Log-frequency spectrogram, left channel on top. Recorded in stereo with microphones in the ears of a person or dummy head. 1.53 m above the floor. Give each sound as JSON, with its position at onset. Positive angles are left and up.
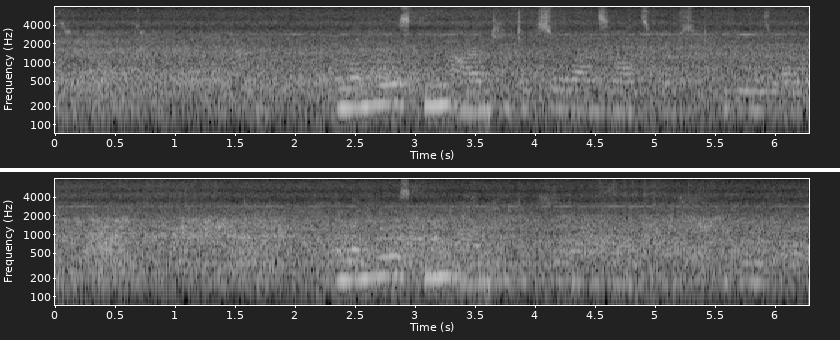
{"t": 2.3, "sound": "a woman speaking", "side_deg": -25, "distance_m": 1.2}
